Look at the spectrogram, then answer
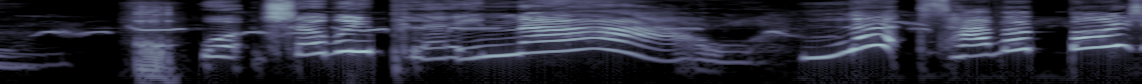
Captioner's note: snorts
